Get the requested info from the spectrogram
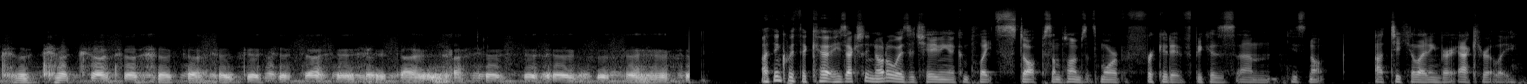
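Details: Adult male narrator; typical speech.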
